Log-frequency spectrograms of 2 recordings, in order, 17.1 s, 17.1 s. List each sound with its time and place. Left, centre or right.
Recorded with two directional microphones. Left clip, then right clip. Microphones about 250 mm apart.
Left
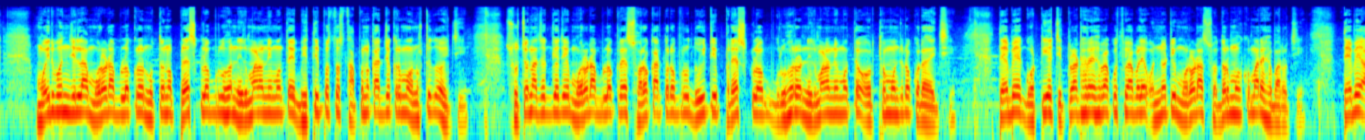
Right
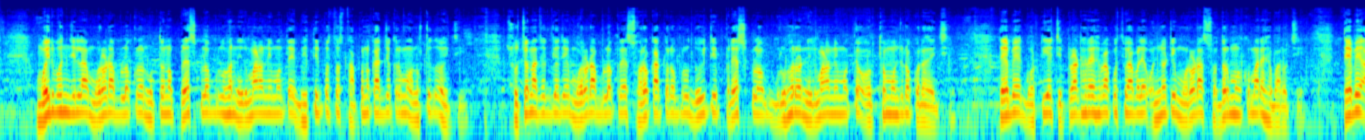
0.5 s speech: left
